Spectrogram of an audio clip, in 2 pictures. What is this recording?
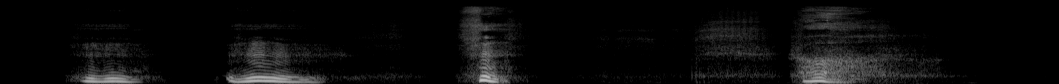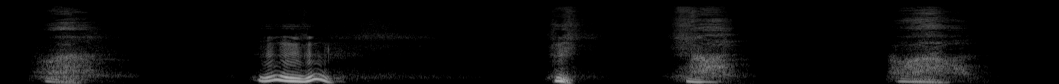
AS012949 admiration
voice of user AS012949
admiration, respect, wordless, esteem, human, favor, male, vocal, man, regard, voice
